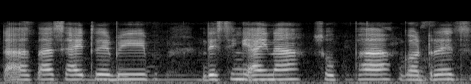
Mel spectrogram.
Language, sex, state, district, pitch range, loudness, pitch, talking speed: Odia, female, Odisha, Khordha, 220-235 Hz, -17 LUFS, 225 Hz, 125 wpm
